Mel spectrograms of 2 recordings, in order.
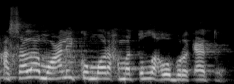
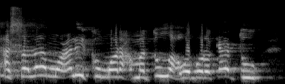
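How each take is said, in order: First: The greeting is said at a lower, normal pitch. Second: The greeting is said at a slightly raised pitch. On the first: This is the first greeting at the door. "Intonasi yang pertama" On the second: The host did not hear the first greeting. "naikkan sedikit intonasi"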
